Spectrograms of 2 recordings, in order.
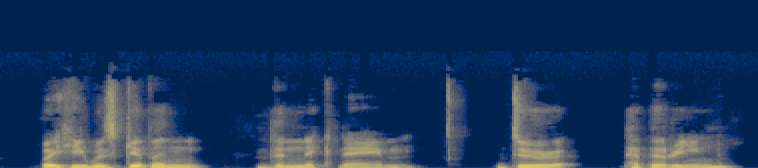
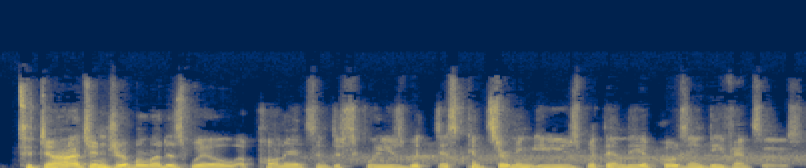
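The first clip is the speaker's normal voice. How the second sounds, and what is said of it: Old-timey radio announcer voice. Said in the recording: “I'm going to do this in an old timey radio voice.”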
